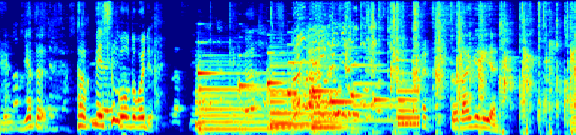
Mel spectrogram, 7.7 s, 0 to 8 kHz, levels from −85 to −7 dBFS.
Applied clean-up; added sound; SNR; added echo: classical method log-MMSE.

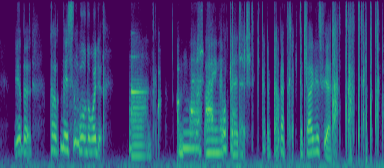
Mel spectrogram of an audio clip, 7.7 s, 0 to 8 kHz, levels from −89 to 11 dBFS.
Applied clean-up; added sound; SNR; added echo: neural diffusion model UNIVERSE++.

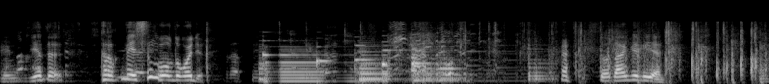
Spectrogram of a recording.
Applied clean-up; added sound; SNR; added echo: neural mask model RNNoise.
